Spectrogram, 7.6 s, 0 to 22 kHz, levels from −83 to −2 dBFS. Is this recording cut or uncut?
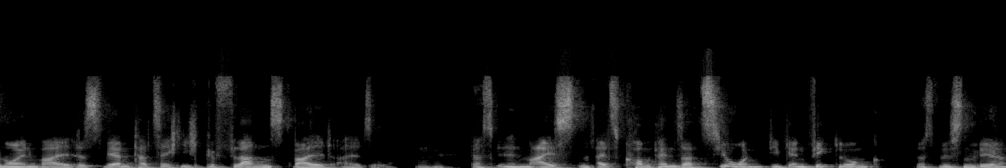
cut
